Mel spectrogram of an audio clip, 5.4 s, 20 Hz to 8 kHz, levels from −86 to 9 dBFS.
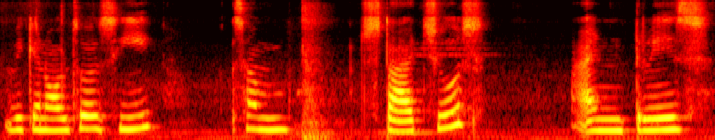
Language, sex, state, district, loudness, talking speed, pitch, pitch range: English, female, Karnataka, Bangalore, -18 LUFS, 90 wpm, 255 Hz, 240-270 Hz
